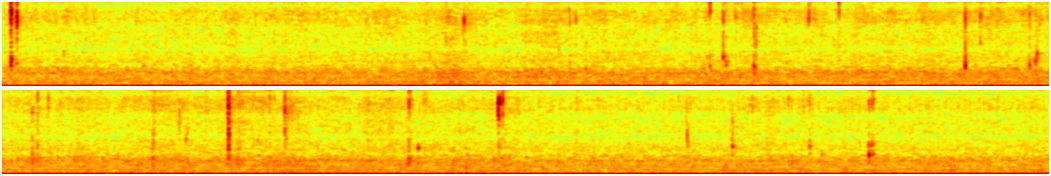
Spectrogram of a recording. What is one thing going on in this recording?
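A piglet laps and slurps milk from a bowl.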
